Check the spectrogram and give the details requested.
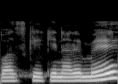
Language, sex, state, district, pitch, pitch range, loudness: Bhojpuri, female, Uttar Pradesh, Gorakhpur, 175 Hz, 170-190 Hz, -15 LUFS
